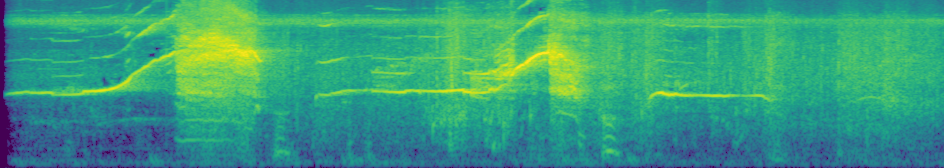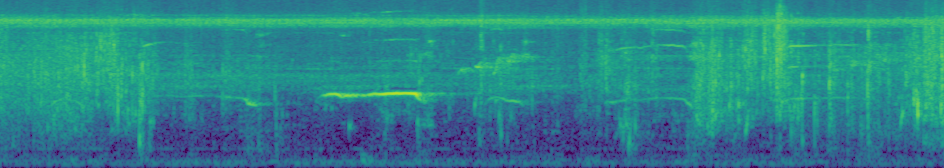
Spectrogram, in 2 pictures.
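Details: Orangutan screaming: two harsh, broadband shrieks swell from a rising whistled tone, then thinner drawn-out whistles and scattered squeaks fade into a quiet background.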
